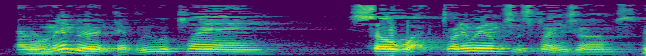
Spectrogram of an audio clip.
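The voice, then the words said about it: Slight American accent. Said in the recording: “This is a bit of an American accent.”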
